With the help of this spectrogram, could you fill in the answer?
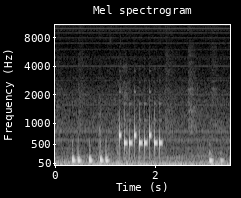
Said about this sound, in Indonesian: Jadi maaf bentar ada telepon.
